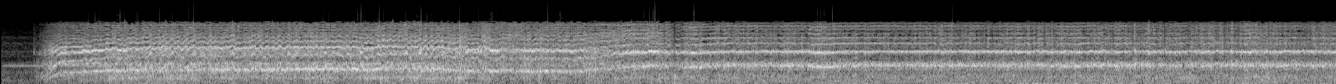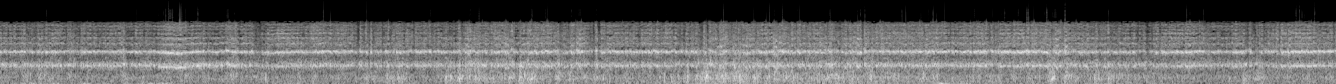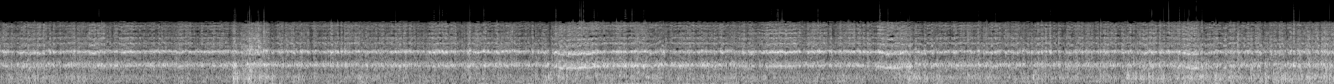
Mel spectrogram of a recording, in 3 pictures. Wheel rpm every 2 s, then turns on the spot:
90, 160, 160, 210, 230, 230, 240, 230, 230, 230, 230, 240, 230, 230, 230, 230, 230, 230, 230, 230.
none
